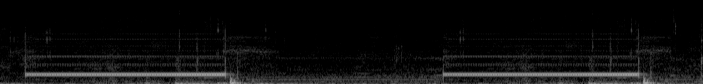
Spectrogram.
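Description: Telephone tones on a line as someone is called: a steady, bright electronic tone holds for about two seconds, drops to a quieter, lower hum, then the same long tone repeats. No one speaks.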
